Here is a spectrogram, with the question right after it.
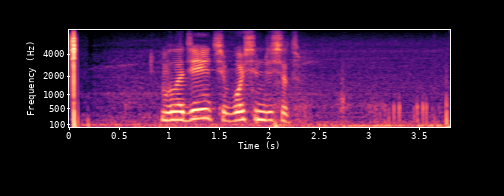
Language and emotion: Russian, neutral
